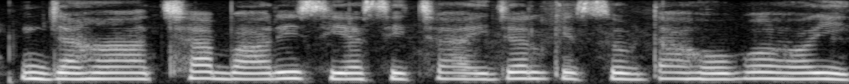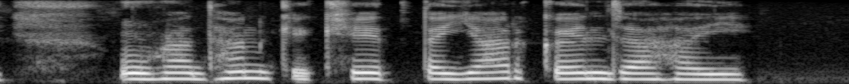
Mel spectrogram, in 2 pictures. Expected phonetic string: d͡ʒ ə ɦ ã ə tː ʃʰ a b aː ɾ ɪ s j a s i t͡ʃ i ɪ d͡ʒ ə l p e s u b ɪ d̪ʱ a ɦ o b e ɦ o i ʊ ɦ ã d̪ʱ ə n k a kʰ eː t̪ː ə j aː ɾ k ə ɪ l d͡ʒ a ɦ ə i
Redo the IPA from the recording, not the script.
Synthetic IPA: d͡ʒ ə ɦ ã ə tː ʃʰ a b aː ɾ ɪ s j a s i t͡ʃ a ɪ d͡ʒ ə l k e s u b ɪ d̪ʱ a ɦ o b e ɦ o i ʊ ɦ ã d̪ʱ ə n k e kʰ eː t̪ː ə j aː ɾ k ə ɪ l d͡ʒ a ɦ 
